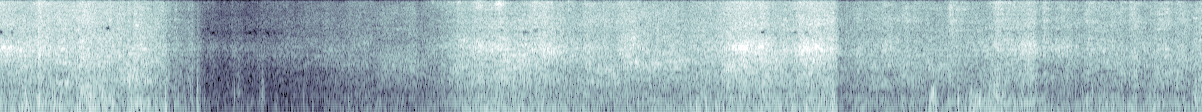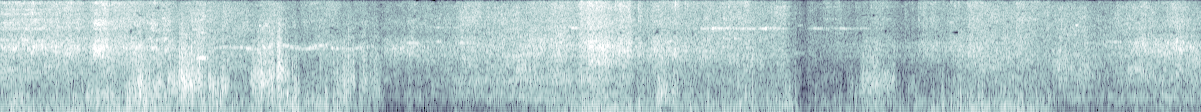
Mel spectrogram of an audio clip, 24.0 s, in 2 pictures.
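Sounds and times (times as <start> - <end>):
freight train rumbling past: 0.0 - 24.0
high wheel squeal: 12.1 - 24.0.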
